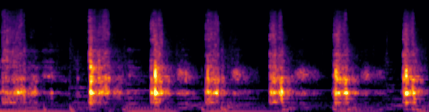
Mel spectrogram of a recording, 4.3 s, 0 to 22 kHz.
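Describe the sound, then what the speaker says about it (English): A knife chops two shallots on a cutting board while a pasta main course is prepared, giving six or seven crisp, evenly spaced thuds, close and clear, with no talking. "We're gonna cut shallots, 2 of them, just like this"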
